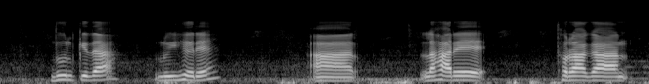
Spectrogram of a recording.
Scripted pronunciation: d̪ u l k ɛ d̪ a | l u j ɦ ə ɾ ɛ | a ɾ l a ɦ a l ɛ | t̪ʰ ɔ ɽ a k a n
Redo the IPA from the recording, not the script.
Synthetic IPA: d̪ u l k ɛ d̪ a | l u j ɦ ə ɾ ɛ | a ɾ l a ɦ a ɾ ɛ | t̪ʰ ɔ ɾ a ɡ a n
